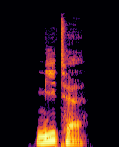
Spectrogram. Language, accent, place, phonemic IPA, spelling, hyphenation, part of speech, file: German, Germany, Berlin, /ˈmiːtə/, Miete, Mie‧te, noun, De-Miete.ogg
- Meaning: 1. rent 2. clamp (heap of potatoes or other root vegetables stored under straw or earth)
